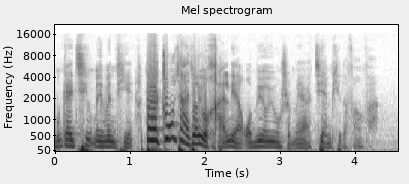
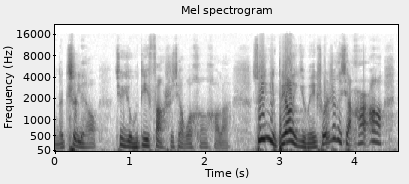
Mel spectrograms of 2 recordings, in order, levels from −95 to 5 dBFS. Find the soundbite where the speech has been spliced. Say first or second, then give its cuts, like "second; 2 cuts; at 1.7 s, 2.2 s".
first; 1 cut; at 1.1 s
